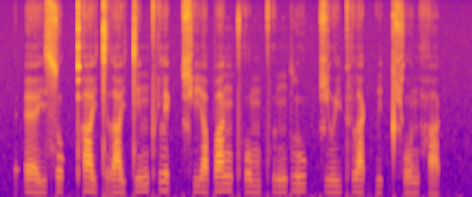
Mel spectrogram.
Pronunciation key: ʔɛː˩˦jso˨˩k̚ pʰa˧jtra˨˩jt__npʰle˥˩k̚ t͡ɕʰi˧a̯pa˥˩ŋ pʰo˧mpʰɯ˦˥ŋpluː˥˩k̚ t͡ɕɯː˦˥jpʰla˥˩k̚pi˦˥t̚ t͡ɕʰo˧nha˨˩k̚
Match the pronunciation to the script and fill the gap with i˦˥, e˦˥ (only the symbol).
i˦˥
